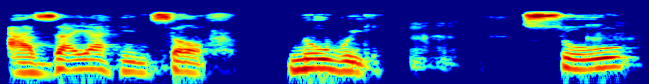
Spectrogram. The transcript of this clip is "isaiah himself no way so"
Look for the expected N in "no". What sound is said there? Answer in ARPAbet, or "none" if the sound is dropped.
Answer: N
